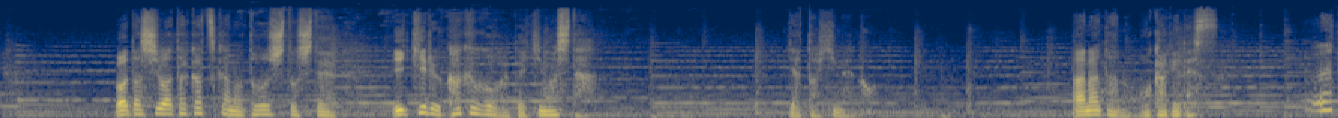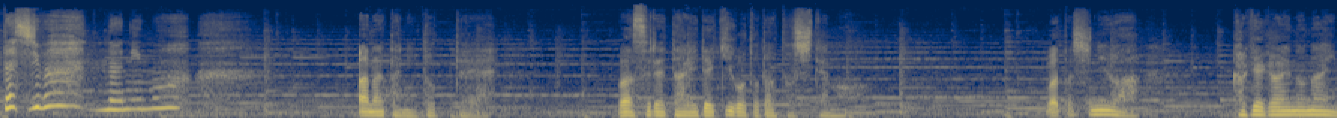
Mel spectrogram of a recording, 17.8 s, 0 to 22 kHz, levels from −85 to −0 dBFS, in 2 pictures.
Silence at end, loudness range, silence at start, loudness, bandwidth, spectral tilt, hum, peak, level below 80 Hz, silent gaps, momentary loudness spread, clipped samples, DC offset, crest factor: 0 s; 6 LU; 0 s; -22 LUFS; 18 kHz; -5 dB/octave; none; -2 dBFS; -50 dBFS; none; 20 LU; under 0.1%; under 0.1%; 22 dB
